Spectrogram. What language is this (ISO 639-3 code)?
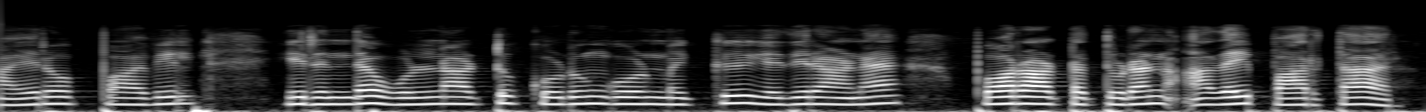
tam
